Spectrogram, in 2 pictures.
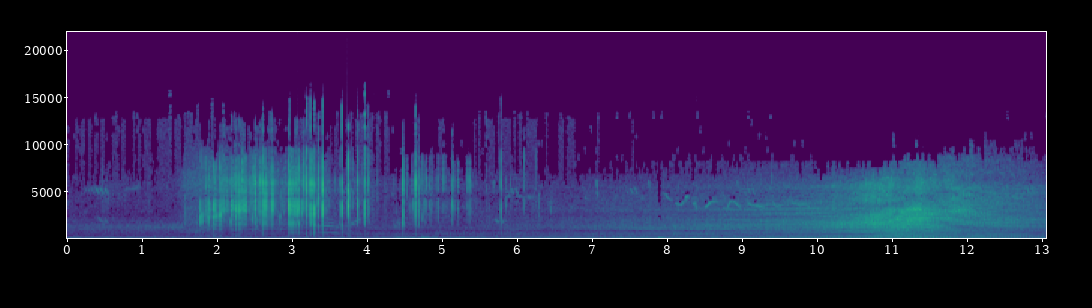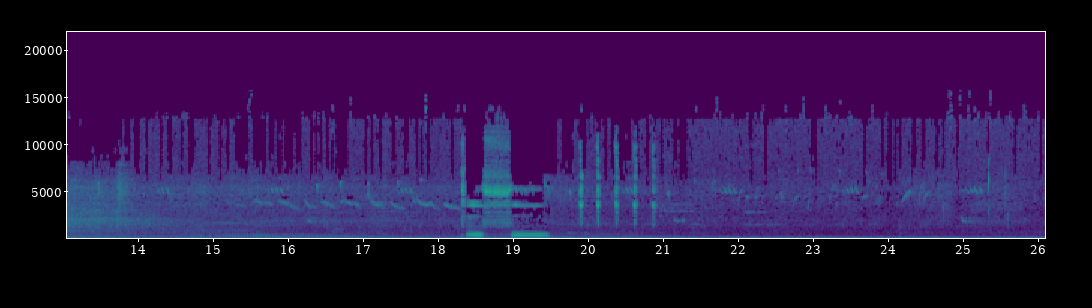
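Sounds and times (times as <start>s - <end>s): sharp crackling clicks: 1.6s - 6.6s
vehicle engine passing by: 6.4s - 18.2s.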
